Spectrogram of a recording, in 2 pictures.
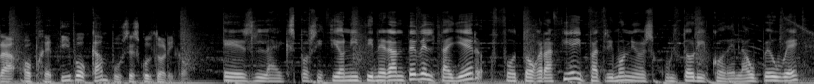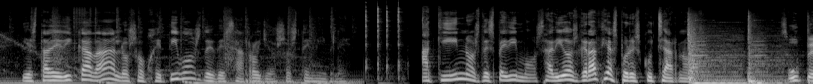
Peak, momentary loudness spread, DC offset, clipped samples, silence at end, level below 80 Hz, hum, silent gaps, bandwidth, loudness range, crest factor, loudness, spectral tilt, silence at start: -6 dBFS; 11 LU; under 0.1%; under 0.1%; 0 s; -34 dBFS; none; 12.25-12.34 s; 16 kHz; 4 LU; 16 dB; -23 LUFS; -5.5 dB/octave; 0 s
